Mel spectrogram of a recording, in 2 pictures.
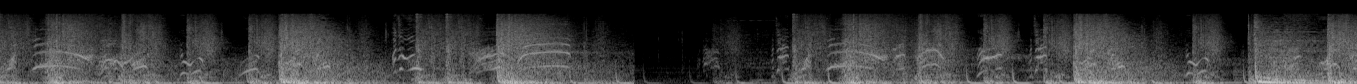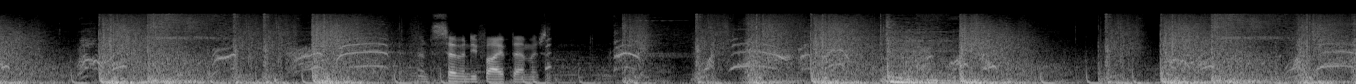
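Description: Punches and kicks land with heavy, rapid thuds and cracks.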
